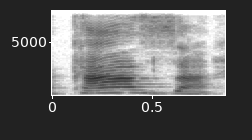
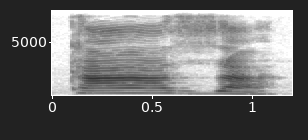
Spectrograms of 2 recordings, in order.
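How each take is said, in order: First: Said in the usual way. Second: "casa" drawn out as ca, za; syllable by syllable. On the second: Shown as a demonstration. Teacher forming a word from syllables, "casa" said syllable by syllable. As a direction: join the two syllables of "casa" slowly. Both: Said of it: "a sílaba K com a sílaba za".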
